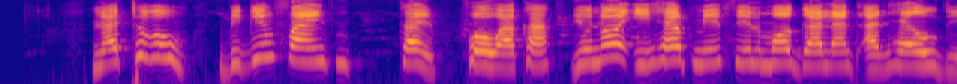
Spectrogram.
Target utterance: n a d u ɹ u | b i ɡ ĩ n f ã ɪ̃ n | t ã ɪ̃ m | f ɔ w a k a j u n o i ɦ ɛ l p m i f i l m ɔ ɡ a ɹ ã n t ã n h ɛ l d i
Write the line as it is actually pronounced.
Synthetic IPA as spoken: n a t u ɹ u | b i ɡ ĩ n f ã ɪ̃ n | t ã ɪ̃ m | f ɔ w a k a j u n o i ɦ ɛ l p m i f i l m ɔ ɡ a l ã n t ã n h ɛ l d i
